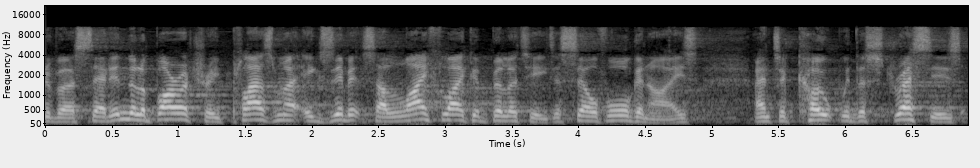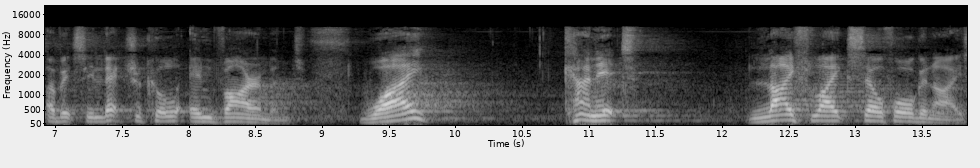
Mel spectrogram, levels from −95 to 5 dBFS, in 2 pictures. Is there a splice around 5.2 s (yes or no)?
no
